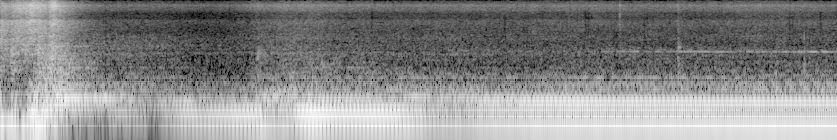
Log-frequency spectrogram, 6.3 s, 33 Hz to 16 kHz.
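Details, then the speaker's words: BMW E46 330 drift car, M54B30 inline-six, after rerouting at the MAF, checking earlier misfire, before tune: engine catches, blips, settles to steady even drone without stumble; misfire solved, normal running. "Well, I do believe that the misfire has been solved."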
